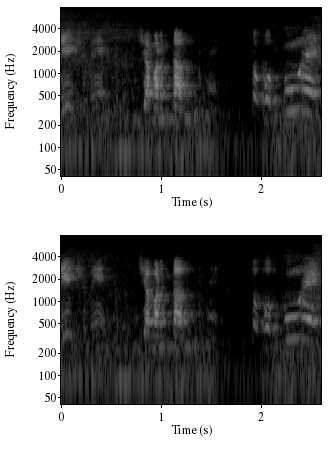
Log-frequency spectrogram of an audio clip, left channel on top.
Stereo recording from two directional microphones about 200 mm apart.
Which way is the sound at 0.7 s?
20° left (ahead or behind).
